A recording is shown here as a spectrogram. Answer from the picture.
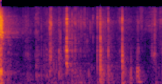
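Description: Rubber balloon necks rubbing and squeaking softly as one stretched neck is twisted around another, with a few small irregular clicks.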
